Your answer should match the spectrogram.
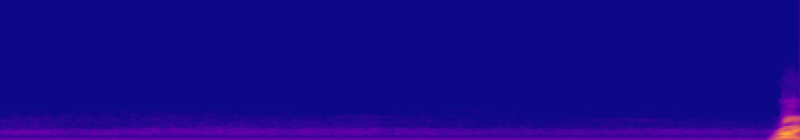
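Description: Faint steady electrical hum with a low hiss, and no distinct event. The commentator's voice comes in near the end.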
